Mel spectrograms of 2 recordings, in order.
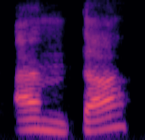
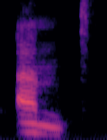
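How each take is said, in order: First: The word ends with a final vowel sound. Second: The word ends on a consonant, vowel dropped. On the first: The speaker is continuing the sentence. "here, anta" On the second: The speaker is stopping at this word. "but when we stop, we say ant"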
